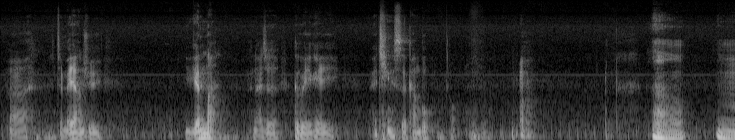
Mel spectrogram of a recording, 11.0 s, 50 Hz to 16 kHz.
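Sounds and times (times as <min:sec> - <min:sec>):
people talking: 0:00.1 - 0:01.6, 0:02.8 - 0:08.0, 0:09.8 - 0:11.0
man's soft vocal sounds: 0:06.6 - 0:11.0.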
